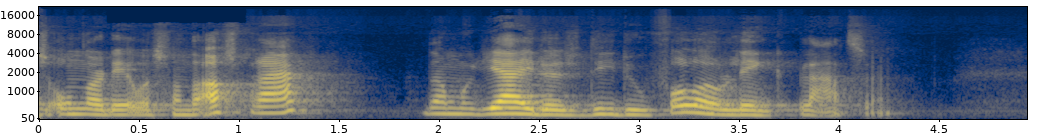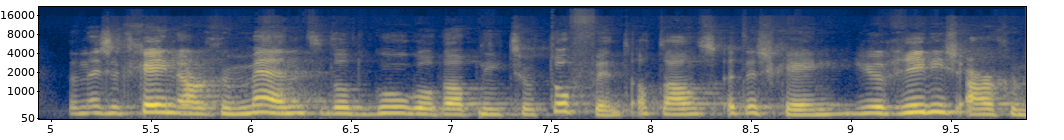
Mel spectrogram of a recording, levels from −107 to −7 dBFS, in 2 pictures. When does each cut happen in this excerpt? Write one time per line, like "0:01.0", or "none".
0:01.8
